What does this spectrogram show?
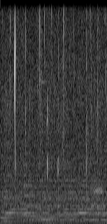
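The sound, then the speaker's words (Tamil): Steady rain patters onto a hard surface, a dense continuous hiss dotted with crisp individual drop ticks, at an even moderate level with a faint sustained tonal hum underneath and no voices. “அதாவது இந்த மழை வரும்போது நம்ம நமக்கு பிடிச்சவங்களை பற்றி நம்ம நிறைய யோசிப்போம்”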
